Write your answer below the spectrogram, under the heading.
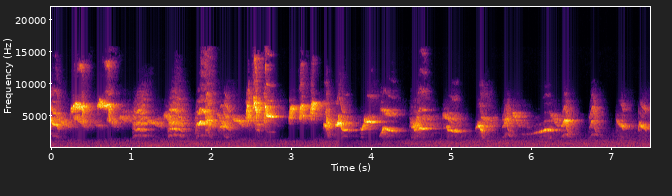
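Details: Captive puff-backed bulbul, third day after deworming, July 2021: lively, continuous chirping song of rapid high twittering notes and short whistled slurs, a few rising, with a faint low hum beneath.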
